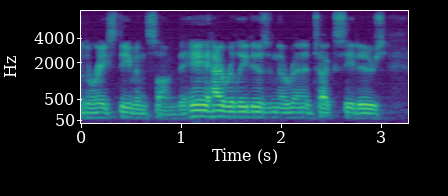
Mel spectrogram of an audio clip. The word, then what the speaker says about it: Hahira: It is pronounced in Hey, Hira as Hey, Hira. Uh-huh. That might not actually be the right way to pronounce it. Well, I was going to say, here in the state of Georgia, Hey Hira is Hey Hira.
